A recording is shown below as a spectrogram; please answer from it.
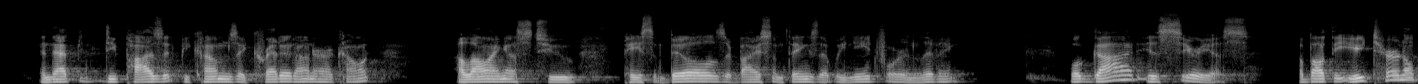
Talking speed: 135 wpm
